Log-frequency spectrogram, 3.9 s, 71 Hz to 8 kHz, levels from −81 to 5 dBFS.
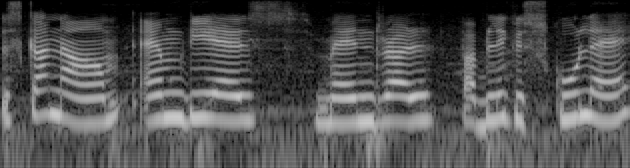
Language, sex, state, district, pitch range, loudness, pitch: Hindi, female, Uttar Pradesh, Hamirpur, 265-285 Hz, -20 LUFS, 275 Hz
